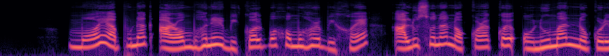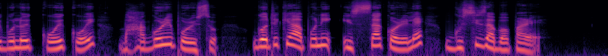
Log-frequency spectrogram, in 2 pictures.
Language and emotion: Assamese, disgusted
